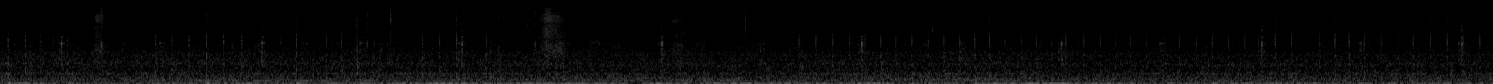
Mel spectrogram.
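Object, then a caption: Paper sheet tapped with a pen tip. A fineliner pen tip is tapped rapidly on a flat sheet of white drawing paper resting on a table to make dots. It produces a quiet, continuous patter of soft, bright ticks over a steady low hum.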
